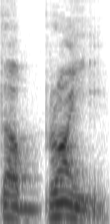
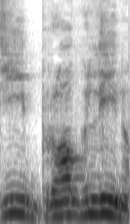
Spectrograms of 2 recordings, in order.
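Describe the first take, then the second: First: It is said "duh Broy", with no g or l. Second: It is said "dee Brog-lee", with g and l. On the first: The speaker calls it right. "এনার উচ্চারণটা লুই দ্য ব্রই" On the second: The speaker calls it wrong. "ওনার নামটা মোটেও ডি ব্রগলি নয়"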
